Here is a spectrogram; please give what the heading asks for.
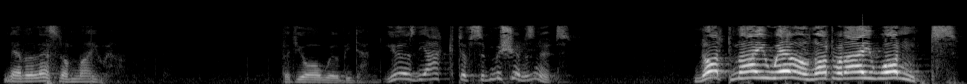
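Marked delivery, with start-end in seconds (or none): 0.1-3.8 low, soft yielding; quiet submission. Acted. Jesus yielding to the Father, hushed and low. 6.9-9.6 loud, slow, higher declaration; forceful submission. Acted. Preacher proclaiming Jesus's submission, loud and slow.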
